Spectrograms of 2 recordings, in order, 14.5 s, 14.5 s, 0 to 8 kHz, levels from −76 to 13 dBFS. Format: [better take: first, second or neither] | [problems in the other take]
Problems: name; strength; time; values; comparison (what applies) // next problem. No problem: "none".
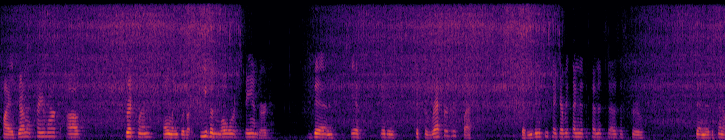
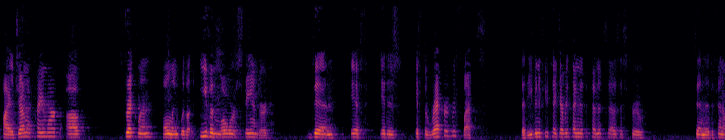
second | background sound (Rattle (instrument)); 10 dB below the speech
